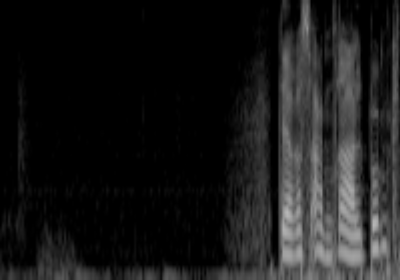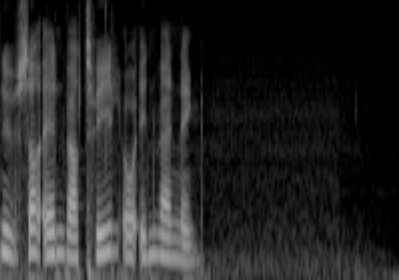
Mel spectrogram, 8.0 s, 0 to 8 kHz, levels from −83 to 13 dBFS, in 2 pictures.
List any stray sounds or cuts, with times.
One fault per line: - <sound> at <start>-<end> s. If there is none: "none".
none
